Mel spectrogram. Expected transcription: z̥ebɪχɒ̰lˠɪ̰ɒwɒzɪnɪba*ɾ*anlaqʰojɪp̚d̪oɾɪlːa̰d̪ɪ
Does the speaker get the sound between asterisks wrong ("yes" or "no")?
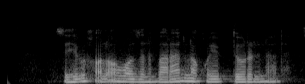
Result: no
